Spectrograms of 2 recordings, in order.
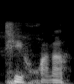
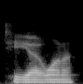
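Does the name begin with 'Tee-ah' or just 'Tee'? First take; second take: Tee; Tee-ah. First: No extra 'ah' sound follows the first syllable. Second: An extra 'ah' sound follows the first syllable. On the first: The speaker calls it right. "It's really just" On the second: The speaker calls it wrong. "we want to say like T I A J, kind of"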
